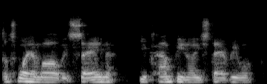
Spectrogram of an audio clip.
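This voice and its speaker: A man's voice: on the low side, flat delivery, fast talker, a little mellow, breathy edge. A young man reading out viewer comments and answering them in blunt, sweary casual chat, with frequent fillers. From Ireland. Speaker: vlogger. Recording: dull lo-fi recording.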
